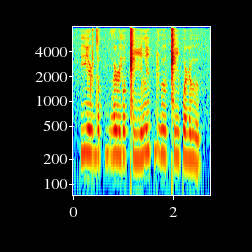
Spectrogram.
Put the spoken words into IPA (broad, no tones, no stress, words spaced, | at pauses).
jiɭdəp bʱəɭjʊǁi lipɖʱɯ ǁipʊɳɯ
